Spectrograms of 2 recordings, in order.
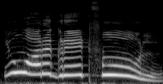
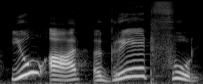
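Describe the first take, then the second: First: It is said as a strong exclamation. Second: It is said as a plain, calm statement.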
